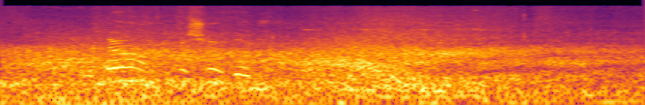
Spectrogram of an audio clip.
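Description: Road traffic noise, a car passing that swells about two to three seconds in, over a steady low rumble; faint talk early on.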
